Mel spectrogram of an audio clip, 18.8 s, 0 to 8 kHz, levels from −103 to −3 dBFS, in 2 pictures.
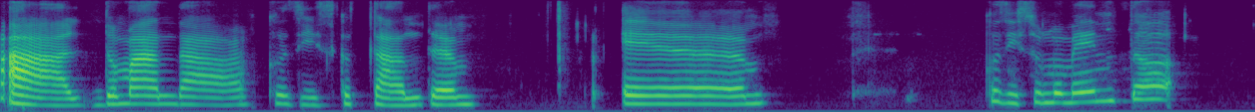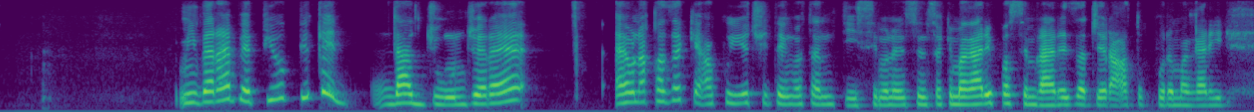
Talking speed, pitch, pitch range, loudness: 110 wpm, 220 Hz, 200-260 Hz, -30 LUFS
